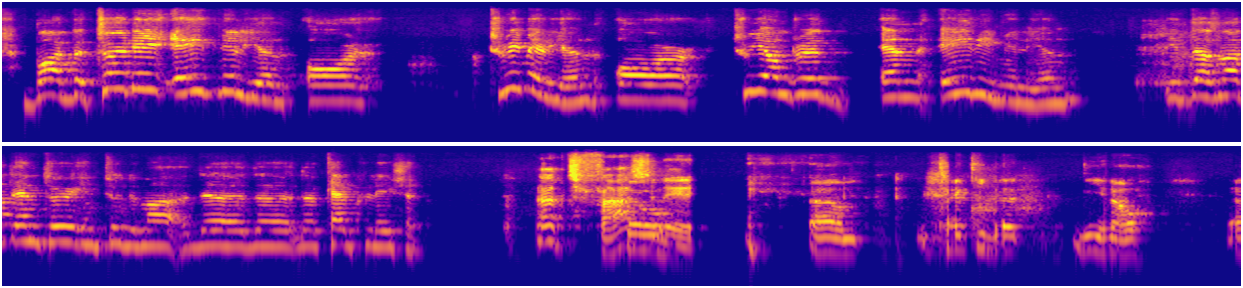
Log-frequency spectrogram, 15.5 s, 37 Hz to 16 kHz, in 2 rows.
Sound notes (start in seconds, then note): 13.4 laughs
